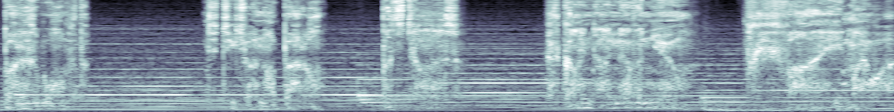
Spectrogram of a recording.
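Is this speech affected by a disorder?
No.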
